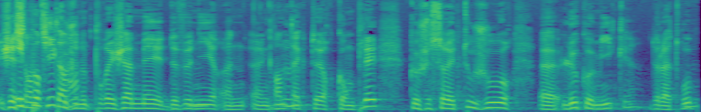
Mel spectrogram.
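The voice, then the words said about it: Light Provençal French accent. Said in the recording (French): “j'ai un léger accent provençal qui fait un peu rire ... j'ai voulu écrire pour qu'on n'entende pas mon accent”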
